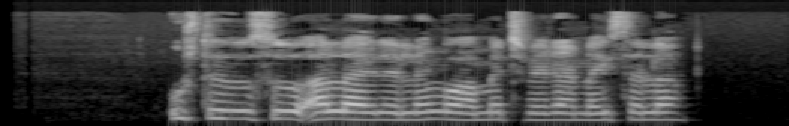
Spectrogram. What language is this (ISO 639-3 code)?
eus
